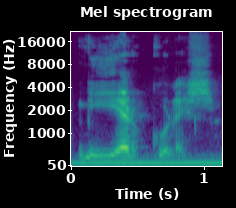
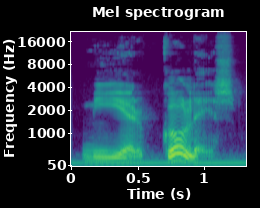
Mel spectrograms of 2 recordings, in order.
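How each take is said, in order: First: The stress is on the first syllable. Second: The stress is on the second syllable. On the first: The speaker calls it right. "instead they say miércoles" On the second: The speaker calls it wrong. "The next to the last syllable"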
